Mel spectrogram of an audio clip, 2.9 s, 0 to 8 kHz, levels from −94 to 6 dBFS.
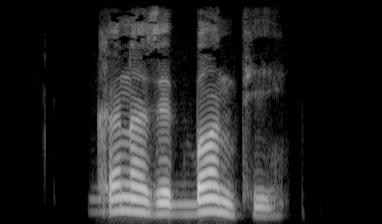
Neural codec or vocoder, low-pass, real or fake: none; 7.2 kHz; real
